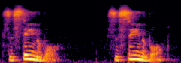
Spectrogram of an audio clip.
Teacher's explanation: we have sustainable living with a stress on the second syllable, sustainable, sustainable.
